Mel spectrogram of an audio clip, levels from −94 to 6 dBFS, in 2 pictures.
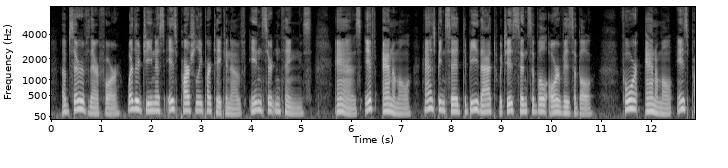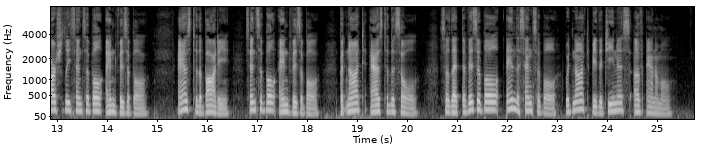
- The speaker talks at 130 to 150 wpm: Yes, average, 140 wpm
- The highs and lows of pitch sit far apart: Yes, wide, 6.1 semitones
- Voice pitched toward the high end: No, low, 135 Hz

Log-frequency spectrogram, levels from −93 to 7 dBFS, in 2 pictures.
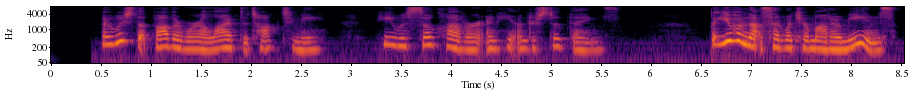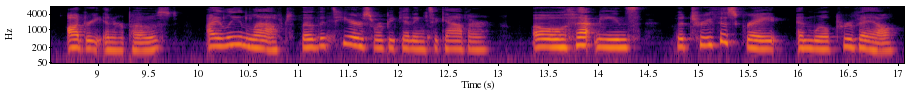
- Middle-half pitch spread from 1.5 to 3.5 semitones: No, average, 4.3 semitones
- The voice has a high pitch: Yes, high, 195 Hz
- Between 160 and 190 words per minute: Yes, average, 170 wpm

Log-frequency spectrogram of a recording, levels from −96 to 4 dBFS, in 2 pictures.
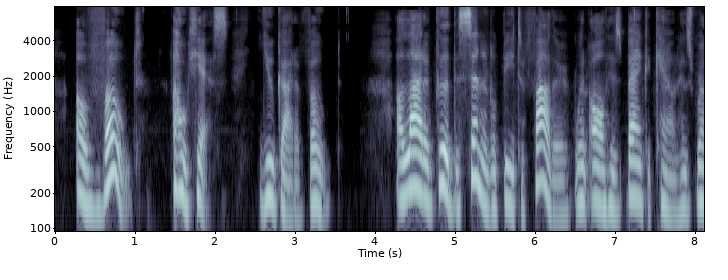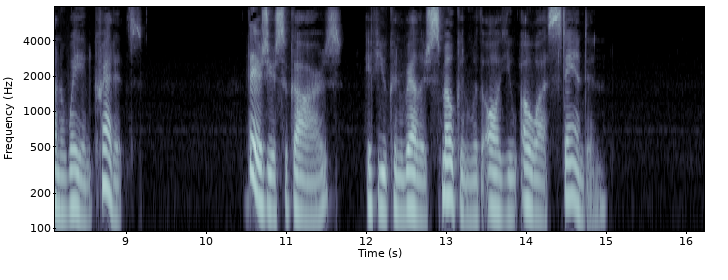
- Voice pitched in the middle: Yes, medium, 155 Hz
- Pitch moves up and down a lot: No, average, 4.2 semitones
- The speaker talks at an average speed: Yes, average, 150 wpm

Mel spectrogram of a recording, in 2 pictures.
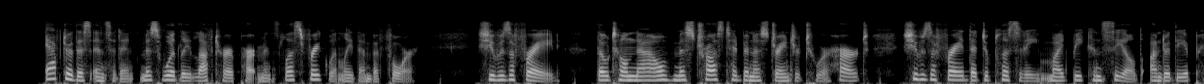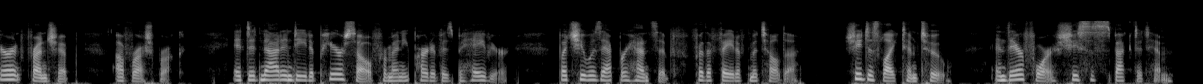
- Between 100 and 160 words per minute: No, average, 170 wpm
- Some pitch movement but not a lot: Yes, average, 3.5 semitones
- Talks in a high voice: Yes, high, 195 Hz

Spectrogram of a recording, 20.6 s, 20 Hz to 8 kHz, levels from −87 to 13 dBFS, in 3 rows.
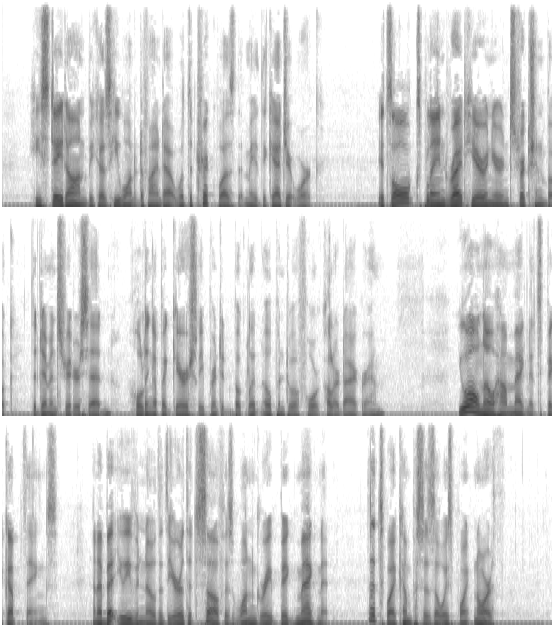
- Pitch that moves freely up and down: Yes, wide, 6.5 semitones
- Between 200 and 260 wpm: Yes, fast, 205 wpm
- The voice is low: Yes, low, 100 Hz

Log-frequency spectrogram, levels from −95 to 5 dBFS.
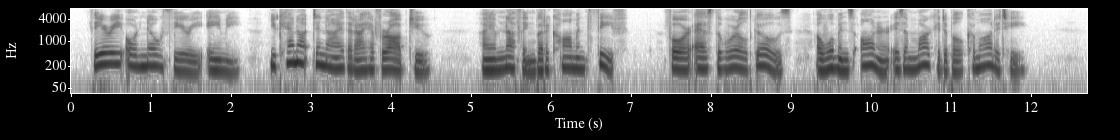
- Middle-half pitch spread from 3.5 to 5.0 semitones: Yes, average, 4.4 semitones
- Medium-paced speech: Yes, average, 155 wpm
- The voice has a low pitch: No, medium, 170 Hz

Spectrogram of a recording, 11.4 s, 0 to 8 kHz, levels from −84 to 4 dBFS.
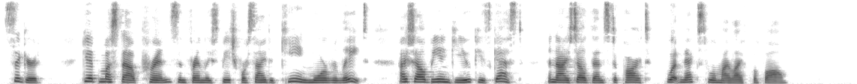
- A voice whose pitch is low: No, high, 205 Hz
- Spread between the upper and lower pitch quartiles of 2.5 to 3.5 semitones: Yes, average, 3.0 semitones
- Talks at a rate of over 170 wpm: No, average, 150 wpm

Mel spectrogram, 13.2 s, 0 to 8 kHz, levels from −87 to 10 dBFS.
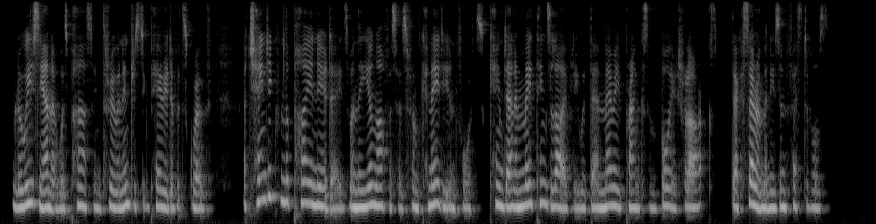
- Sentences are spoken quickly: No, average, 180 wpm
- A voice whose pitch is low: No, high, 225 Hz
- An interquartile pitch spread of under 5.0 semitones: Yes, narrow, 2.4 semitones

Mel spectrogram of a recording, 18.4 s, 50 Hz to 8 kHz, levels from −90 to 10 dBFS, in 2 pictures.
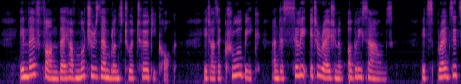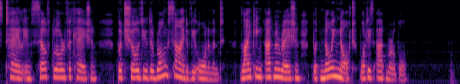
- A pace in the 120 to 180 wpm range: Yes, average, 155 wpm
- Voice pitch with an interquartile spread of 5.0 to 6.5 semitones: No, average, 3.0 semitones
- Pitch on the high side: Yes, high, 210 Hz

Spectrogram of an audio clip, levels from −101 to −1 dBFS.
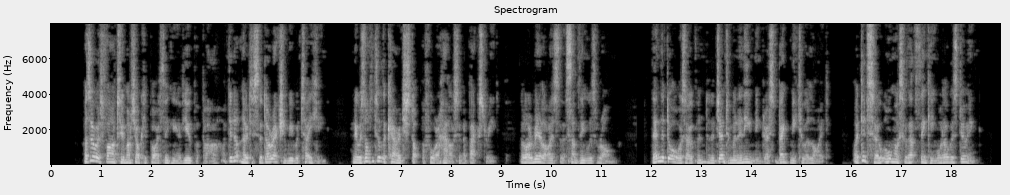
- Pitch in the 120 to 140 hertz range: Yes, low, 135 Hz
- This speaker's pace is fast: Yes, fast, 210 wpm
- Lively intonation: No, average, 4.3 semitones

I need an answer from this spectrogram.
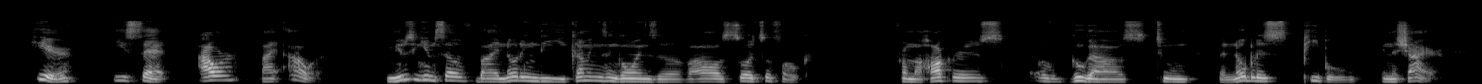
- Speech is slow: Yes, slow, 125 wpm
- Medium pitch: Yes, medium, 145 Hz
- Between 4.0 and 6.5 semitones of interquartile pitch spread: Yes, average, 5.2 semitones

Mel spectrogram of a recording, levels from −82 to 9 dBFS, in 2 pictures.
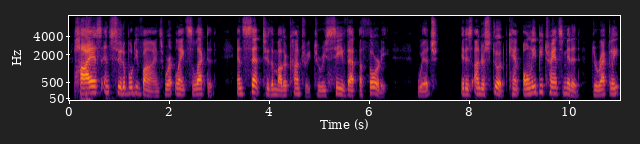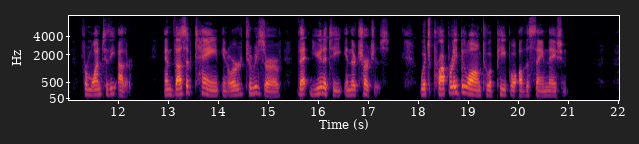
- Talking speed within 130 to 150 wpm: Yes, average, 145 wpm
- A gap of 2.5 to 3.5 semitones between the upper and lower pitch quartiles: No, average, 4.3 semitones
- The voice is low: No, medium, 145 Hz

